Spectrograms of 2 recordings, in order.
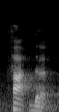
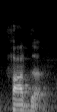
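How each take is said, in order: Both takes have the same delivery.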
